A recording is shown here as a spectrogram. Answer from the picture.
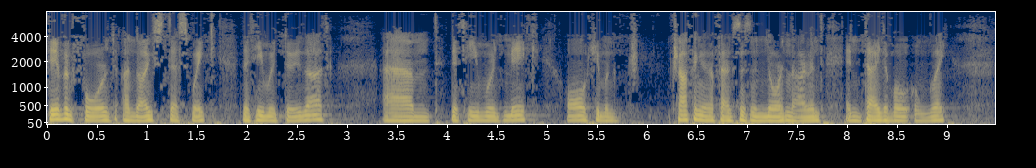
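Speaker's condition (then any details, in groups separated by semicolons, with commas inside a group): Cleft palate; speech not that clear at times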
